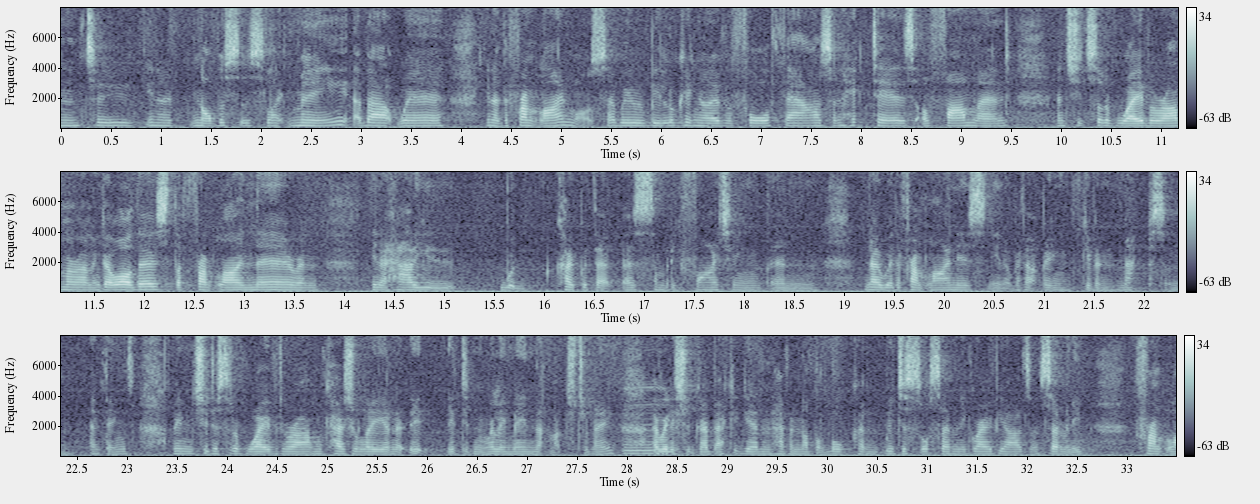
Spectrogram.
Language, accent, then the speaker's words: English; Brisbane, Queensland, Australia; I'm from Brisbane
